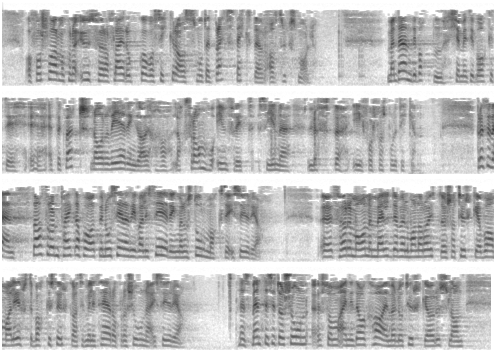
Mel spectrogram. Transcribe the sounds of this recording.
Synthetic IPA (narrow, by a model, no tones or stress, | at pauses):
ʔɔfɔʂʋɑːɾəmɔkʰʉnːɑ̰ʔʉːt̪føːɾɑflæɪɾəɔpɡɑːʋəɾɔsɪkɾɑɔsmut̪æɛt̪̚bɾɛɪt̪ːspɛkt̪əɾɑ̰ʋt̪ʰɾʏksmo̰ːl | mɛnd̪ɛnd̪ɛbɑt̪n̩çɛːməɪt̪ɪlbɑːkət̪ʰɪlɛ̰t̪ːəɾkʰʋæʈːnɔɾɾɛjeːɾɪŋɑhɑlʔɑkt̪fɾɑmːhɔʔɪnfɾɪt̪ːsiːnəlœft̪əɪfɔʂʋɑːʂpʊlɪt̪ʰɪkːən | pʰɾɛsɪd̪ɛnt̪st̪ɑːt̪sɾoːn̩pʰæɪkɑɾpʰɔɑt̪ʋɪnuːseːɾəɾɪʋɑlɪseːɾɪŋmɛlːɔmst̪uːɾmɑkt̪əɪsyːɾɪɑ̰ | fœɾəmoːnəmɛld̪əmɛlːɔmɑnːɑɾɔʏt̪əʂhɑt̪ʰʏɾkɪɑʊbɑːmɑliːɾt̪ʰːɪlbɑːkːəst̪ʏɾkɑt̪ʰɪlmɪlɪt̪ʰæːɾəɔpəɾɑʂuːnə̰ɾʔɪ̰syːɾɪɑ̰ | d̪ɛnspɛnt̪əsɪt̪ʉɑʂuːnn̩sɔmæ̰ɪnɪd̪ɑːɡhɑɾɪmɛlːɔmt̪ʰʏɾkɪɑɔɾʉslɑn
